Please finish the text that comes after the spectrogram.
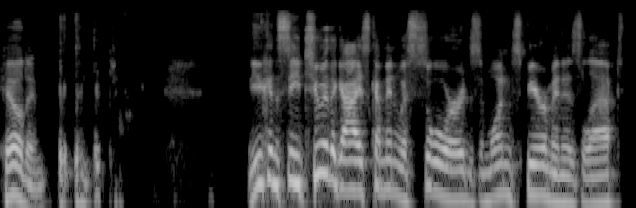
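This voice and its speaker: A man's voice: fairly high pitch, lively intonation, a little slow. A man running a tabletop role-playing session as game master in a casual, playful manner. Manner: playful, chuckling, acts out sound effects and shouts.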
